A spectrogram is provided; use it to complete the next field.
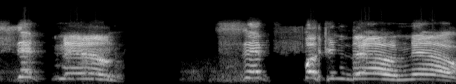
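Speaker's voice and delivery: very slow, high, drawn-out, commanding scream. Retelling how he jumped up at the plane passengers: imitating his own scream. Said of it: "I screamed".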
